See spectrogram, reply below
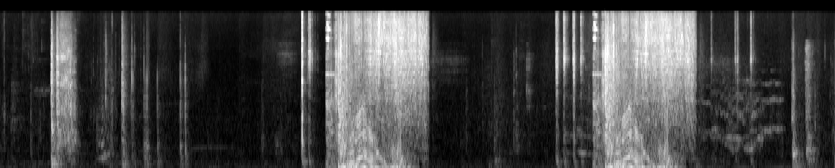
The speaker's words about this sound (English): That's a rifle I recorded, so I will use that one.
